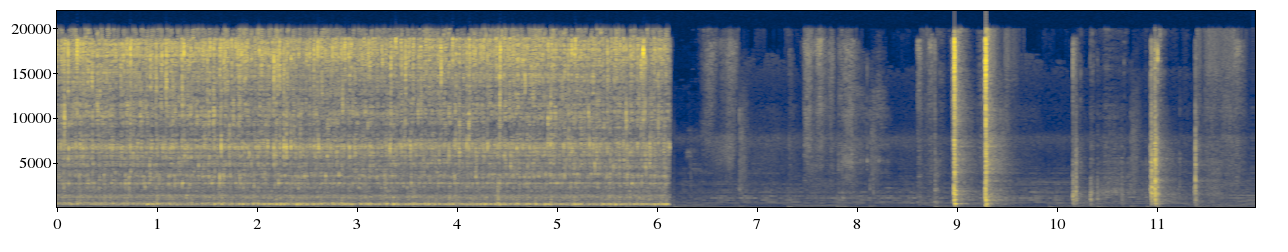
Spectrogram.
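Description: Water runs steadily from a kitchen tap into a vessel for heating, a loud continuous stream for about six seconds that then stops, followed by a few sharp clinks and knocks of the pot being handled.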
